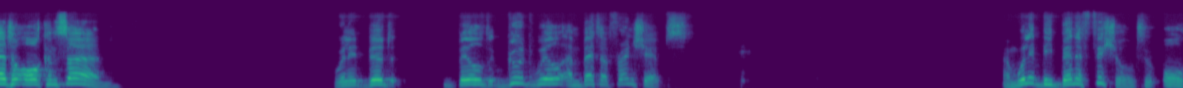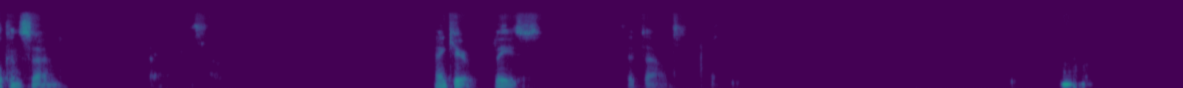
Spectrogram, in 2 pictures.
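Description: A man speaks calmly through a microphone on an online call, with pauses.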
